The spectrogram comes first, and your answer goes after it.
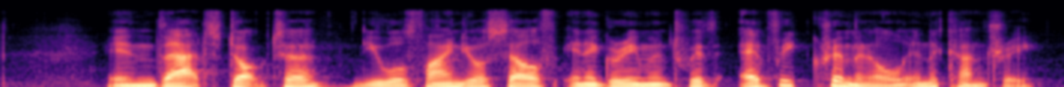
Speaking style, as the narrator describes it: said my friend quietly

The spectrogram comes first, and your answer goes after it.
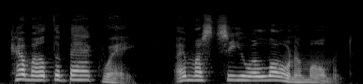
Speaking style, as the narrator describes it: she pleaded

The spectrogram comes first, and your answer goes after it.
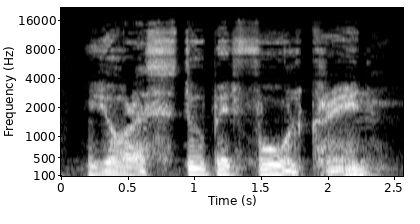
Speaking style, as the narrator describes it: Bane grunted

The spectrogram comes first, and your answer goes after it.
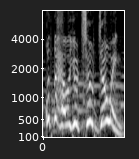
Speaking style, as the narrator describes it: Luck screamed angrily

